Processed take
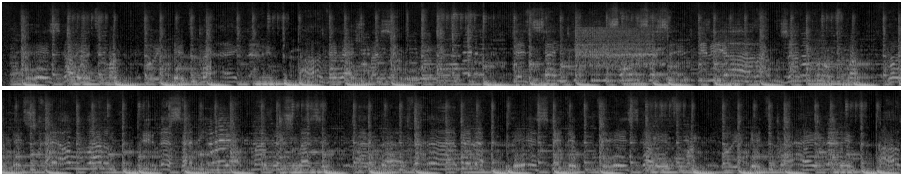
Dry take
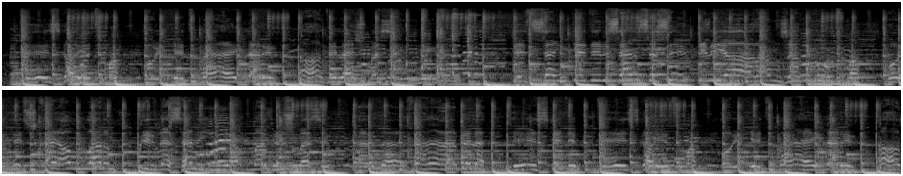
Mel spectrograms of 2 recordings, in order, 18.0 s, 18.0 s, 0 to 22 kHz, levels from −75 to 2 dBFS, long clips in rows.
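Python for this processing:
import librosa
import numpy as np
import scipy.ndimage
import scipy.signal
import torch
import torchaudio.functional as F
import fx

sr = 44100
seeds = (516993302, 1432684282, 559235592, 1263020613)

p1 = fx.graphic_eq(x, sr, hz=(125, 250, 500, 1000), db=(11, -10, -6, -11), at=(2.09, 2.88))
p2 = fx.spec_repair(p1, sr, seeds[0], start_s=5.79, length_s=0.67, low_hz=890.0, high_hz=6300.0, source='both')
p3 = fx.quant_dither(p2, sr, seeds[1], bits=6, dither='triangular')
p4 = p2 + (p3 * 10.0 ** (-7.0 / 20.0))
p5 = fx.clip_asym(p4, sr, top_db=-31.0, bottom_db=-15.0)
y = p5 * 10.0 ** (-4.0 / 20.0)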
